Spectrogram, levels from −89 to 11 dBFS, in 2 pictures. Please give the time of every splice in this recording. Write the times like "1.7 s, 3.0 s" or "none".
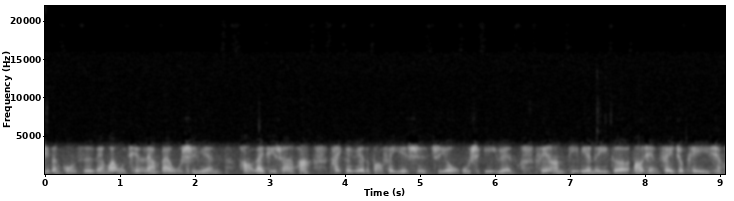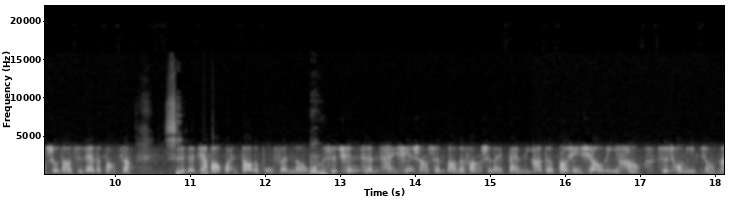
15.6 s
